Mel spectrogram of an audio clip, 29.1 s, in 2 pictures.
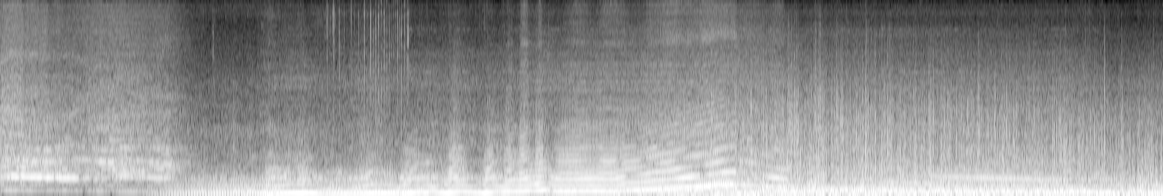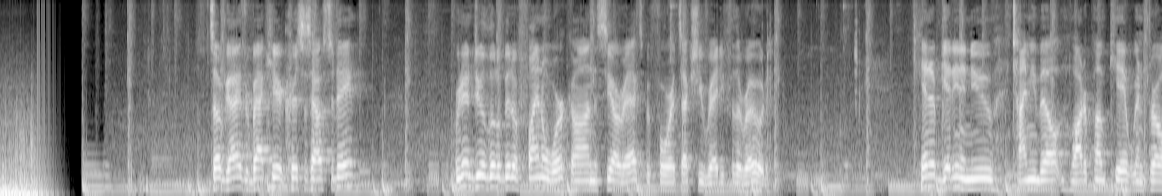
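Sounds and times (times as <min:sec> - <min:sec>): car engine revving: 0:00.0 - 0:15.2.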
